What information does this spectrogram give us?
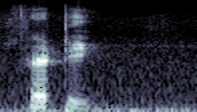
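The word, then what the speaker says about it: fatigue: ফেটিক, fatty অত বন্ধু রয়েছে অবসাদ, মানে ক্লান্ত লাগবে, দুর্বলতা কাজ করবে, এর উচ্চারণটা কী করছি বন্ধুরা আমি, ফেটিক।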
